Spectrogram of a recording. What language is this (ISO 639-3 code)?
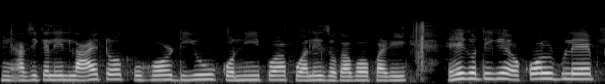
asm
